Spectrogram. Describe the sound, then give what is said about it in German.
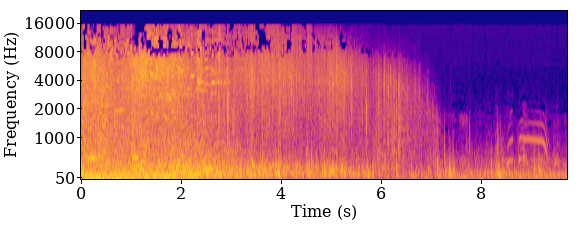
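A loud, roaring blast of film explosions in a combat scene fills the first few seconds, then the sound goes dull and muffled as the highs drain away in an ear-ringing deafness effect, leaving a low rumble with a faint wavering tone near the end. “Unter anderem ja sogar, dass während oder kurz nach den Explosionen”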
